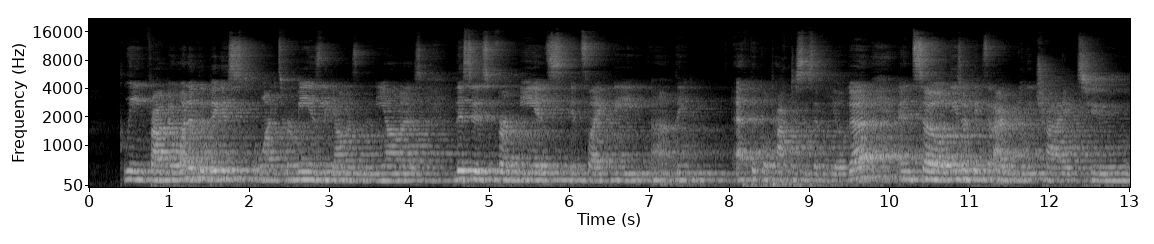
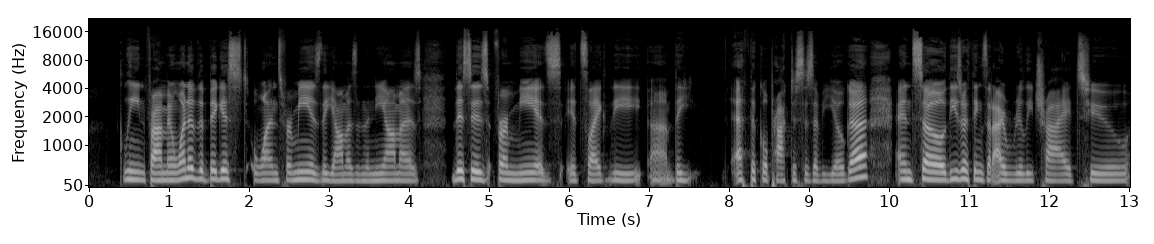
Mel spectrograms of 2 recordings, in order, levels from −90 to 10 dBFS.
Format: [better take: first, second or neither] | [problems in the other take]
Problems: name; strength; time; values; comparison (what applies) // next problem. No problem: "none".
second | off-mic speech; far // room echo; noticeable; dies away in 2.3 s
